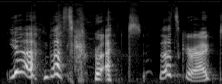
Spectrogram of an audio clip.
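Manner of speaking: laughing, high, swinging delivery. Acting out a transcript with a lawyer's questions, laughing while answering. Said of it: "Why are you laughing?".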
